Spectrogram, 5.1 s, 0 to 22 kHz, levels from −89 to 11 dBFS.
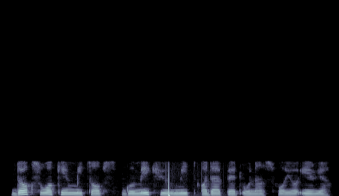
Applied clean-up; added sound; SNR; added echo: neural mask model RNNoise.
